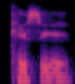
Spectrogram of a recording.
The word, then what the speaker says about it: Kasey: My name is Casey, pronounced K k a s e y k e i.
